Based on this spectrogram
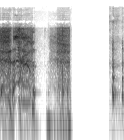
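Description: Coughing brought on by laughing: two raspy, voiced bursts, then a silence and a brief, quieter pair of coughs at the end.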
